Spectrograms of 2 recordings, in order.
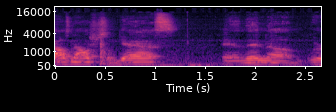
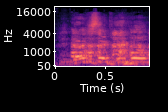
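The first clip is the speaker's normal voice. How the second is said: much higher and louder, laughing; louder laughing disbelief; 12 semitones higher, 10 dB louder than usual. Real, not acted. To the officials, laughing at their question, much higher and louder. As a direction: repeat it through laughter, high and loud.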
